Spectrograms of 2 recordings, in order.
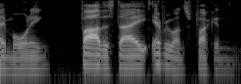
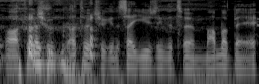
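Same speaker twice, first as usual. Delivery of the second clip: ordinary talk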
